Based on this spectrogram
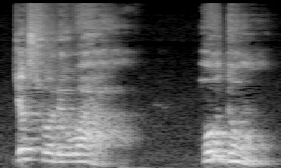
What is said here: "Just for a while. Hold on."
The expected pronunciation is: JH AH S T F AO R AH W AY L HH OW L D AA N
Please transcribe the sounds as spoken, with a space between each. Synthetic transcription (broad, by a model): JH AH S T F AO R AH W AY L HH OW D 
